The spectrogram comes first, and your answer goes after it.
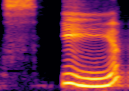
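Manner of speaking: ordinary talk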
